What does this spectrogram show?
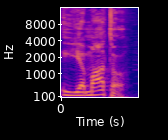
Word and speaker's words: Yamato: So yeah, no, it is Yamato, but no, English speakers the world over who don't know anything about Japanese do that, because they try to pronounce it like they would a word from a Romance language or some analog in English.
